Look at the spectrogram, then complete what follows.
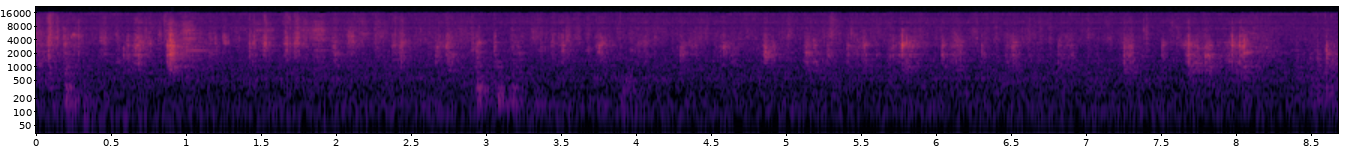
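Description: Faint, irregular small clicks and ticks of a loosened upper ball joint nut being turned off its stud by gloved hands.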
